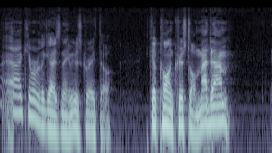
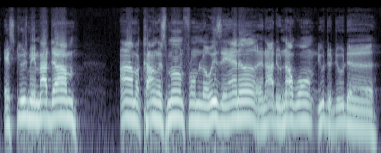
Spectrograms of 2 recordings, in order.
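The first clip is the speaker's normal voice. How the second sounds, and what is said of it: Cajun accent impression. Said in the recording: “He had that kind of Cajun accent thing going on.”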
